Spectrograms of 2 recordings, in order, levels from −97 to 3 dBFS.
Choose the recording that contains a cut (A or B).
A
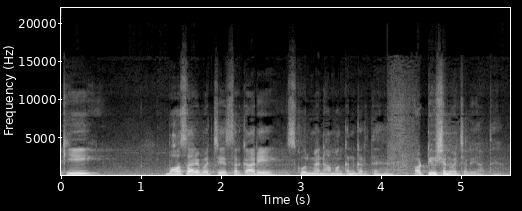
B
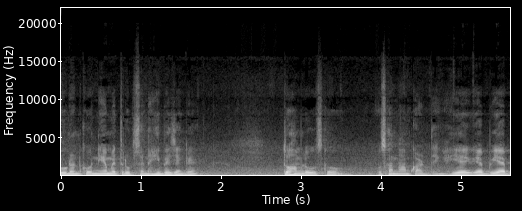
A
